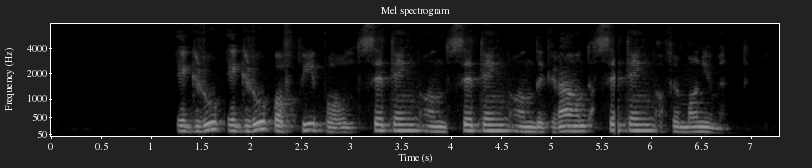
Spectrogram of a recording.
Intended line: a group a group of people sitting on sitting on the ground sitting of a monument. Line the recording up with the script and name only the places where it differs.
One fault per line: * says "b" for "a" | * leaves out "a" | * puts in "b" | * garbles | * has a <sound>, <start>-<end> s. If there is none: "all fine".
* has a dropout, 5.6-5.7 s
